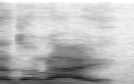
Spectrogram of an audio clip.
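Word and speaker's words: אֲדֹנָי: O nome de Deus na Kabbalah é representado por 4 letras, esse nome específico, que não se pronuncia ou se pronuncia Adonai.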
